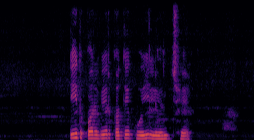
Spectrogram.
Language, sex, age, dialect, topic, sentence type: Magahi, female, 36-40, Northeastern/Surjapuri, banking, question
